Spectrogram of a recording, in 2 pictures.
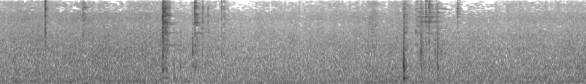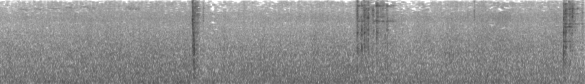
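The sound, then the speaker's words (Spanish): Sharp glass clinks and scrapes ring out irregularly over a steady outdoor hiss, several brief bright impacts spaced a few seconds apart as pieces of a broken greenhouse panel in a vegetable garden are handled and pulled free. “En el huerto uno de los paneles del invernadero está roto. Christoph retira los cristales.”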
